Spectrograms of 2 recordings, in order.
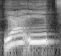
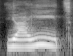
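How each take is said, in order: First: "Yeah, eat" pitched high as a question. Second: "you are eat" at usual pitch, as a statement; non-question tone. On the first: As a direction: ask "Yeah, eat" through high tone alone. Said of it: "questions ... just changed based on tone". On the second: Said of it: "means something completely different just because of the tone". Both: Shown as a demonstration.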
